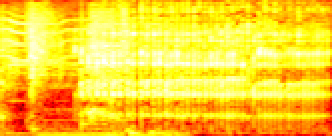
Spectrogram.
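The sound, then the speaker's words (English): A long, loud burp rumbles for nearly two seconds, deep and croaky with a wavering, gurgling tone that trails off at the end. “This song will make ya burp.”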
